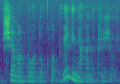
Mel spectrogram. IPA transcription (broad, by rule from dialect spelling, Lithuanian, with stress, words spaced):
ˈʃʲiɛmʲɛt ˈbʊʋɐ ˈdɐʊk lˠɐˈbɐɪ ˈɪrʲɡʲɪ ˈnʲiɛkɐ nʲɛpʲrʲɪˈʒʲuːrʲʊ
